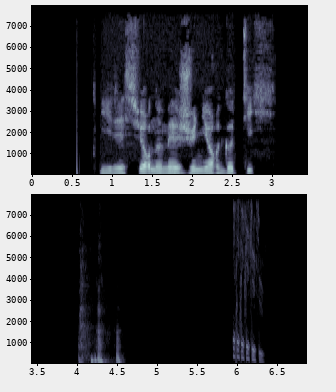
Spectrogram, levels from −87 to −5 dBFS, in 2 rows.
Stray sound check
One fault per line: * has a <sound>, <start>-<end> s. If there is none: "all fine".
* has a laugh, 4.0-4.6 s
* has a chirp, 5.9-6.4 s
